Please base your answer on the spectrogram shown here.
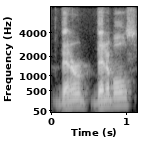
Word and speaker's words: Venables: I'm probably leaning towards Venables. Did I pronounce that right? Yeah, Brett Venables.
